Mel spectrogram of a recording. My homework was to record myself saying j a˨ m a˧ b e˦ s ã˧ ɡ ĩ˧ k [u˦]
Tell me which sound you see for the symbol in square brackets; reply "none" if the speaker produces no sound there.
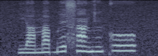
o˦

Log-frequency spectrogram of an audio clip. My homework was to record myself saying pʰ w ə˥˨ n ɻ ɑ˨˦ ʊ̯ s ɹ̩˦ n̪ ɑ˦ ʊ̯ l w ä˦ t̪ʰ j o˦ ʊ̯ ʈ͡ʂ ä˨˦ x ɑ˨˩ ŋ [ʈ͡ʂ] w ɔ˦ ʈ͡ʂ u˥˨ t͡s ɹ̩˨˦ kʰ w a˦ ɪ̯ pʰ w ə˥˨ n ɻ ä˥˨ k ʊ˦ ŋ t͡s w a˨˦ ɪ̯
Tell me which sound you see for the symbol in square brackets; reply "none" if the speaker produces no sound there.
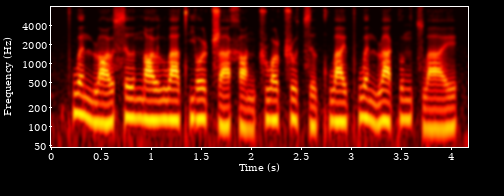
ʈ͡ʂ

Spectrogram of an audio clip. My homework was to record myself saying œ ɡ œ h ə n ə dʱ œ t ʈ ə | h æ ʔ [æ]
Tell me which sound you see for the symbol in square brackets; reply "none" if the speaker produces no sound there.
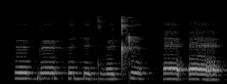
æ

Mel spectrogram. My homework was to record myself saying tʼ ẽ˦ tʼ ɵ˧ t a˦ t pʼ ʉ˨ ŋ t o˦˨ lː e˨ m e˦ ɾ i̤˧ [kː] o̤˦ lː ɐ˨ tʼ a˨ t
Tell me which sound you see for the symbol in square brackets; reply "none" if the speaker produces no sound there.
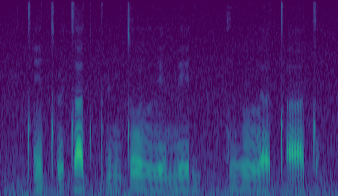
kː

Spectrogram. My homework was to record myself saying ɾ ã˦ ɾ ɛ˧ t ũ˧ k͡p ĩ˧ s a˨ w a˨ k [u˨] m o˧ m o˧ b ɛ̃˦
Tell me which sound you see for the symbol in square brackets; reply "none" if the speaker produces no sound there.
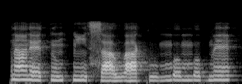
u˨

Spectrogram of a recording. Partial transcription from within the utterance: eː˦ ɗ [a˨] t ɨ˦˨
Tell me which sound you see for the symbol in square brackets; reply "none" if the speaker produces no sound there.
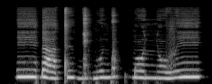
a˨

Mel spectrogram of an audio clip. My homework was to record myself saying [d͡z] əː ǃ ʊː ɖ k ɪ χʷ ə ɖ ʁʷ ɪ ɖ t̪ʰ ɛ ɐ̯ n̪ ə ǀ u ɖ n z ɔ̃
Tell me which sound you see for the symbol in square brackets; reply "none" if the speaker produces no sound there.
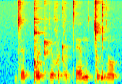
d͡z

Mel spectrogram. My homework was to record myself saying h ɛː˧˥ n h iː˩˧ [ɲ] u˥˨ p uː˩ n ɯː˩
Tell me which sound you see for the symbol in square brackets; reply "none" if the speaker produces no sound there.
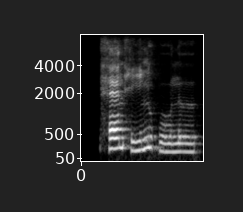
ɲ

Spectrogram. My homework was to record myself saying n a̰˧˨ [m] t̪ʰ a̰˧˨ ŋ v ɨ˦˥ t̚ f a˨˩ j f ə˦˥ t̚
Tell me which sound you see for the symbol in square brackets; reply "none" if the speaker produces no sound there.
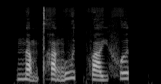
m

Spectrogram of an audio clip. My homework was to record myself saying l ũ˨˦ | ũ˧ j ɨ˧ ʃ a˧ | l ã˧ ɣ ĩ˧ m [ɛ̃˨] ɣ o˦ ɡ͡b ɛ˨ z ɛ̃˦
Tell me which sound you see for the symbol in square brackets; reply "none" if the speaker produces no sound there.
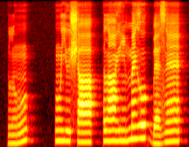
ɛ̃˦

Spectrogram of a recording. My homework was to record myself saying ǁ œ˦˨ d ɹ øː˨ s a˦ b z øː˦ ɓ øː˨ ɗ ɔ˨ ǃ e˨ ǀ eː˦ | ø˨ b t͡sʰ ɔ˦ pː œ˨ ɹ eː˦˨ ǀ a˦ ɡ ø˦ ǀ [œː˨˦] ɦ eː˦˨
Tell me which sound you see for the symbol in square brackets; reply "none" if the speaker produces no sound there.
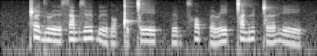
œː˨˦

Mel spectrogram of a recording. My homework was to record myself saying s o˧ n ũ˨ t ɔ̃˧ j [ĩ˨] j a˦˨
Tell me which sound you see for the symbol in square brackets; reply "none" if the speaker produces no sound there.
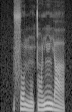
ĩ˦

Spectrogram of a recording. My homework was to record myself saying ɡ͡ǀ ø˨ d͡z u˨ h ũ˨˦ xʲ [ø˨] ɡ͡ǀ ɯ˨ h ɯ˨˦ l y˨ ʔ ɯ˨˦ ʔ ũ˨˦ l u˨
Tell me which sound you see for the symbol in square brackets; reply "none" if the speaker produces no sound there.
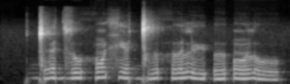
ø˨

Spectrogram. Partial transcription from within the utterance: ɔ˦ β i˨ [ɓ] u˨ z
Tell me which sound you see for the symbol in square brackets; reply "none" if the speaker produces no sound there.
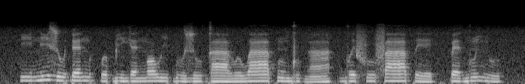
ɓ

